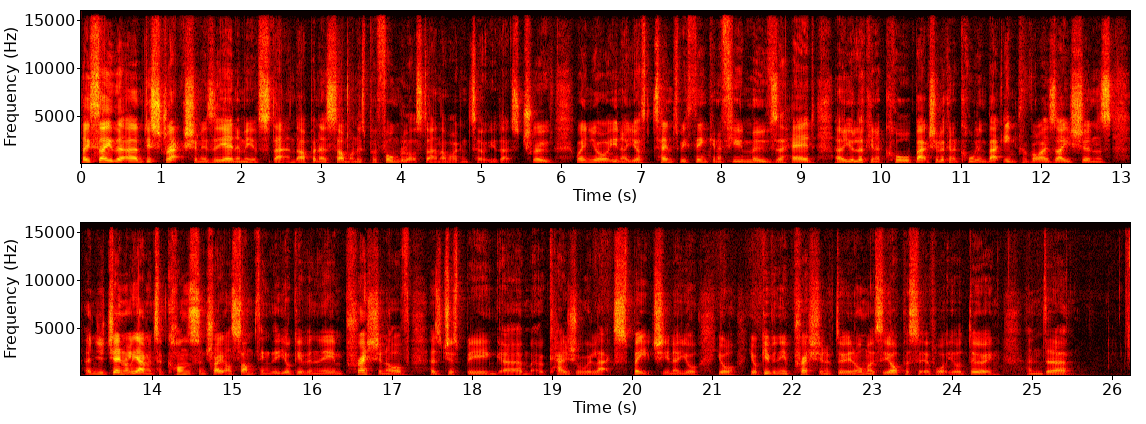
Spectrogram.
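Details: Adult male speaker; normal speech.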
